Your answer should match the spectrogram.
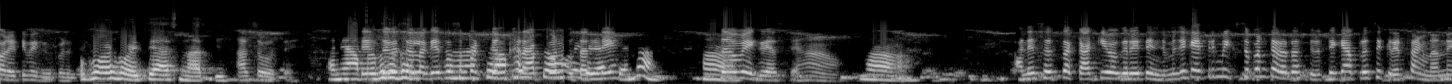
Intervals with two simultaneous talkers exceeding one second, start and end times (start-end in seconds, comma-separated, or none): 3.6-6.1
